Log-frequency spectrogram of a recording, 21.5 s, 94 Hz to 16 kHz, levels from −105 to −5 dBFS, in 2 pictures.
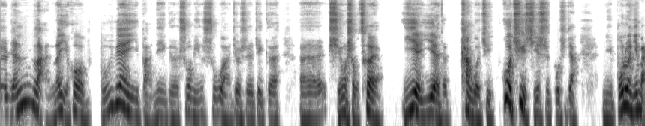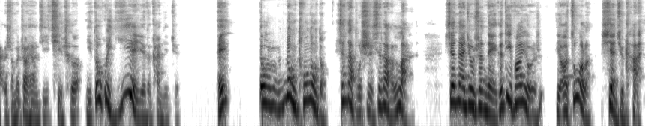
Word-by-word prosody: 人 220 +11 -2
懒 175 - -5
了 160 +5 -4
以 160 -7 -7
后 135 0 -6 0.2
不 145 +9 -11
愿 215 -8 0
意 140 - -13
把 125 -1 -15
那 125 +3 -16
个 120 -1 -15
说 160 +8 -11
明 135 0 -15
书 145 +4 -14
啊 110 -2 -8
就 130 +3 -11
是 120 +1 -12
这 125 0 -13
个， 120 0 -13 0.3
呃， 120 0 -12 0.2
使 - - -5
用 160 -1 -5
手 115 -1 -5
册 105 - +1
呀， 120 -4 -7 0.4
一 145 +5 -6
页 190 -6 +6
一 135 - -12
页 155 -3 +2
地 120 0 -11 0.2
看 145 - 0
过 115 - -3
去， 115 +2 -11
过 275 -6 +6
去 230 - +2
其 135 +5 -7
实 125 +2 -9
不 135 - -9
是 115 - -16
这 - - -9
样， 120 - -13 0.4
你 120 -1 -10
不 160 +12 0
论 215 -4 +7
你 180 - -1
买 185 - -1
的 135 - -13
什 115 0 -13
么 130 - -9
照 135 0 -6
相 125 -2 -9
机、 130 +3 -17
汽 125 +1 -10
车， 135 +5 -9
你 130 - -11
都 275 - +2
会 255 -4 +3
一 135 +1 -10
页 360 - +6
一 - - -12
页 125 - -8
地 125 - -14
看 110 +1 -14
进 110 - -21
去， 110 - -27 0.6
诶， 220 +9 +4 0.5
都 240 -1 +8
弄 220 +4 +3
通 255 +8 0
弄 245 -8 +4
懂。 115 -8 -12
现 255 0 -2
在 245 -4 +1
不 155 -4 -10
是， 155 +1 -6
现 145 - -3
在 210 - +1
很 - - -9
懒， 210 - 0 0.6
现 250 -1 +4
在 245 -3 +3
就 220 0 +6
是 205 +1 +1
哪 160 -7 0
个 200 - +2
地 275 +5 +4
方 245 +2 +3
有 145 -10 0
是 115 -4 -15 0.2
有 155 - -4
要 175 - 0
做 290 - +3
了， - - -5 0.2
现 - - +3
去 - - -6
看， - - -8
145 Hz, 270 characters per minute, -22 LUFS, -, 0.6 s, 都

